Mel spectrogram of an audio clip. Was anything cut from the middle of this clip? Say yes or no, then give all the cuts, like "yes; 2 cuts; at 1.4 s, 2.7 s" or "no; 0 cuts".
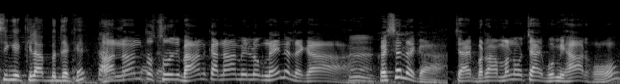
yes; 2 cuts; at 1.0 s, 4.5 s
